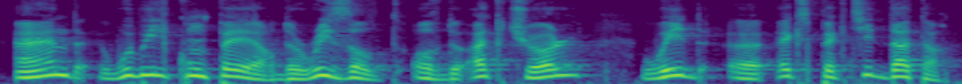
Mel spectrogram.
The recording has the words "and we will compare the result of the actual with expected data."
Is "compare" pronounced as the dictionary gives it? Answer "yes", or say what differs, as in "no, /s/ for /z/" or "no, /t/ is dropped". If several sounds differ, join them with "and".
no, /m/ is dropped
